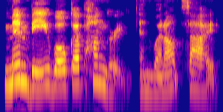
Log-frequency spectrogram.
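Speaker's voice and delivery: usual speaking voice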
